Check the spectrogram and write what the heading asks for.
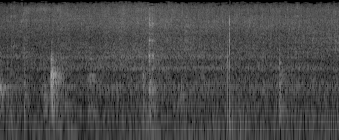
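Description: Onion-tomato masala frying in freshly added ghee in a pressure cooker, sizzling steadily, while a metal spoon stirs it and knocks against the pot about five times.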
